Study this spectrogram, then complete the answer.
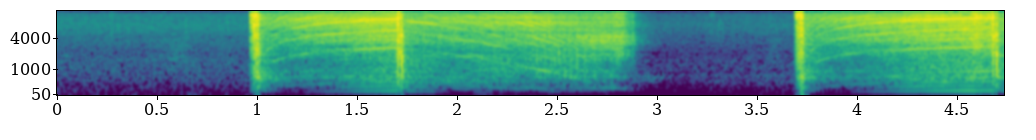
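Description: A starter motor's gear engages with a sharp clack.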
